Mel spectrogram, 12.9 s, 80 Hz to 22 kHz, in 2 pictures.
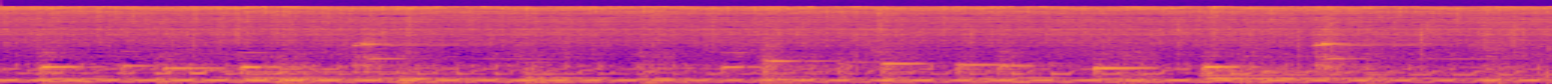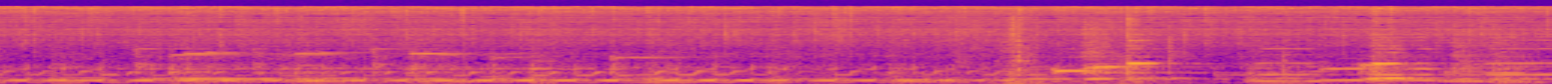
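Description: Small-group swing jazz playing from a 78 rpm shellac record on an acoustic Victrola phonograph, heard through its reproducer and horn. The music dips briefly near the end, then comes back in.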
